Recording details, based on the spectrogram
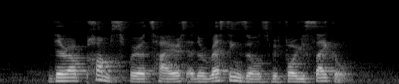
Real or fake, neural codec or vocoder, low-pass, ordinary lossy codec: real; none; none; none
